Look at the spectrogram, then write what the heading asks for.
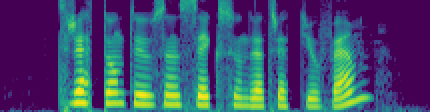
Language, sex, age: Swedish, female, 20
